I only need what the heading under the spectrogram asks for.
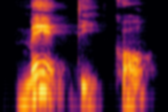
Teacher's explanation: the stress falls on the third to the last syllable, and therefore the plural is going to be medici.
